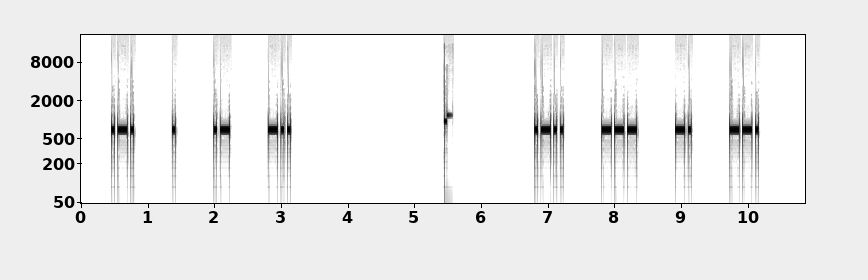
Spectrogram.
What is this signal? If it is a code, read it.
Morse code, heard as a keyed tone, about 25 wpm, spaced as for 12 wpm, 700 Hz. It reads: READ LONG
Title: 4x Character Spacing - Top 200 Words - 25wpm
